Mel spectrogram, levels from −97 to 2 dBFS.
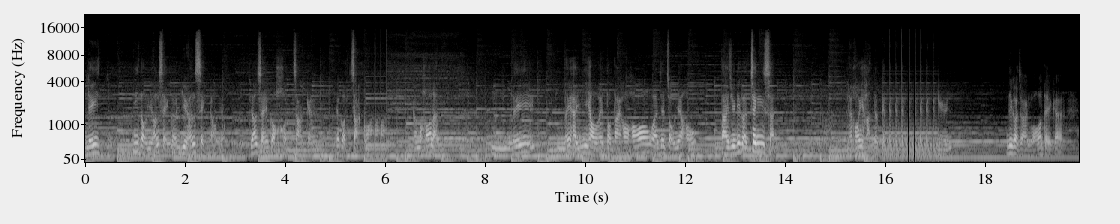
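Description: A scratch throws the laser back a track, a CD stuck on one turn: a 0.12 s fragment repeats twice from 5.77 to 6.02 s, then eight times from 16.08 to 17.06 s, stuttering with brief mutes.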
